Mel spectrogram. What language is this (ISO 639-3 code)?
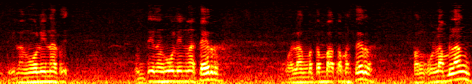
fil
